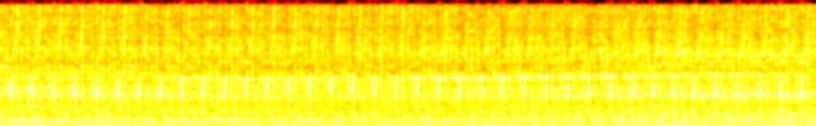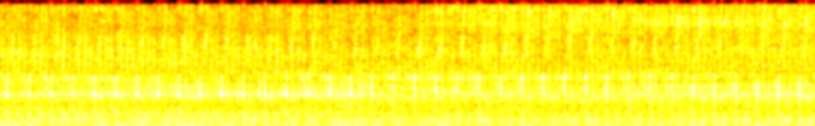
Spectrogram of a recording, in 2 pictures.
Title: стучит двигатель калина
